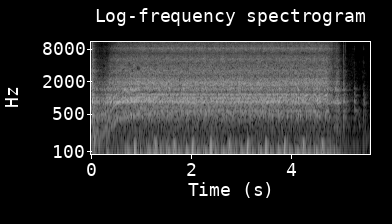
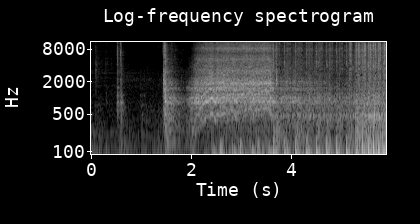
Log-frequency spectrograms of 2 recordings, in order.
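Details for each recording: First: John Deere 314 garden tractor with freshly rebuilt Kohler K321 single-cylinder engine, first crank: steady, even cranking about three and a half beats per second with no firing; fuel not yet reaching the carburettor, later fired with carb cleaner. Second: John Deere 314 garden tractor, Kohler K321 single-cylinder engine after a full rebuild, was burning oil: it catches and settles into a steady, even thumping idle with no knock or misfire as it warms up; runs fine.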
